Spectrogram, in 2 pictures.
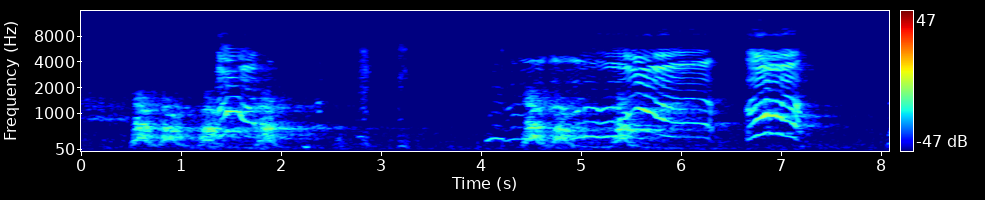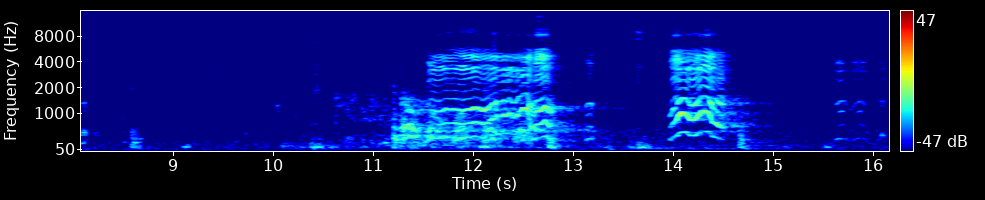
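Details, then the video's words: Buck goat that calls during the day and at night while in rut; two long groups of warbling, quavering harmonic cries with squealing rises, each lasting about three seconds, separated by near-silence. "Buck Makes Scary Noises!"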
